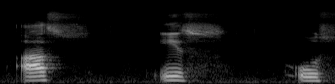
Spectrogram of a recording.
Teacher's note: صاد حروف مستعلیہ میں سے ہے، اس کو ہمیشہ موٹا پڑھا جاتا ہے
